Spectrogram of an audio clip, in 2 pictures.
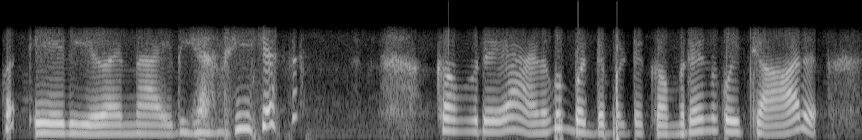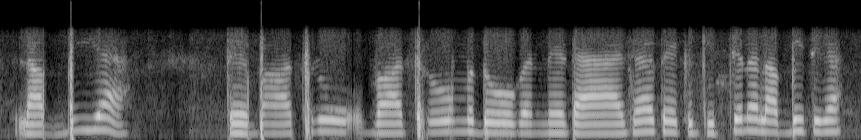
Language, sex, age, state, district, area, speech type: Dogri, female, 18-30, Jammu and Kashmir, Reasi, rural, conversation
